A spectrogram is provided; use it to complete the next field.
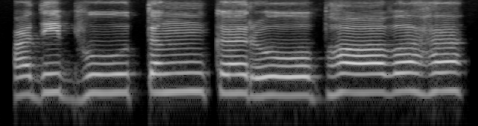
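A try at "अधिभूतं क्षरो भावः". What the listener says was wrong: It is not karo bhava, kshara. Kshara means, I heard it as karo.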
